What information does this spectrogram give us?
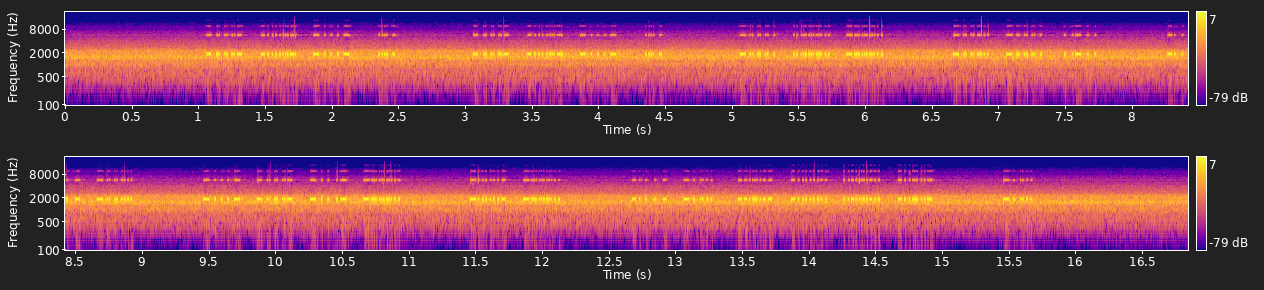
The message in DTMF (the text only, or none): none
